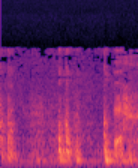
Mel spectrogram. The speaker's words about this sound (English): Now, I must lock the cell door.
